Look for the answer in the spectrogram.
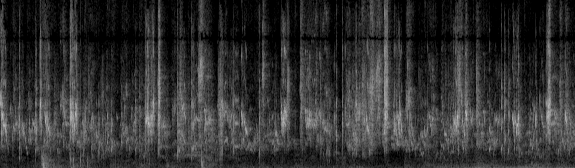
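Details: Many parakeets in a colony calling together, a dense overlapping chatter of harsh squawks and shrill chirps, high-pitched and continuous with no pauses.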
